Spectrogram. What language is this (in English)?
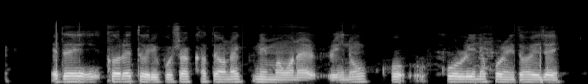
Bangla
